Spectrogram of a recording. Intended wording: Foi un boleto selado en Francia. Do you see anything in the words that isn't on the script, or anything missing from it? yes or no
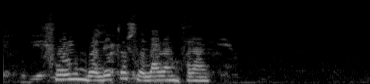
no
